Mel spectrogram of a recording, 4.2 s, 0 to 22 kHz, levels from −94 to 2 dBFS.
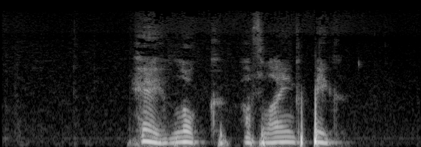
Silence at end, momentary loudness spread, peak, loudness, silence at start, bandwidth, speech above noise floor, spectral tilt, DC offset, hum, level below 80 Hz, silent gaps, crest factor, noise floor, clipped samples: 0.85 s; 12 LU; -4 dBFS; -25 LUFS; 1.35 s; 12.5 kHz; 45 dB; -8.5 dB/octave; under 0.1%; none; -48 dBFS; none; 24 dB; -69 dBFS; under 0.1%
